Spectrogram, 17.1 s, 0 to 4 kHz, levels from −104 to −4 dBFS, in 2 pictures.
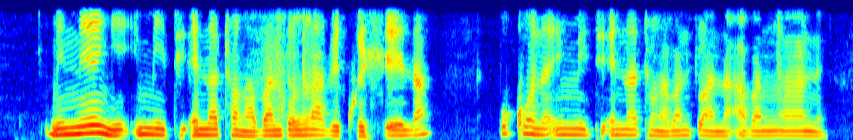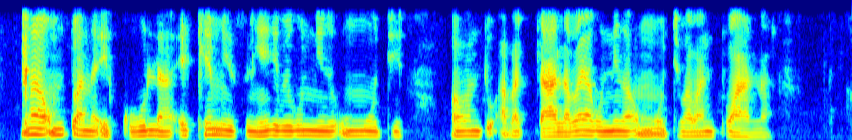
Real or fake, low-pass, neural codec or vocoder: real; 3.6 kHz; none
